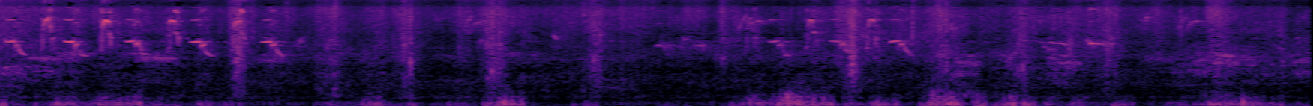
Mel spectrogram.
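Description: A small bird chirping in short repeated calls, thickest in the first two seconds and again near the end. Under the calls come bouts of rustling as leafy green fodder plants are handled and pulled by hand.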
